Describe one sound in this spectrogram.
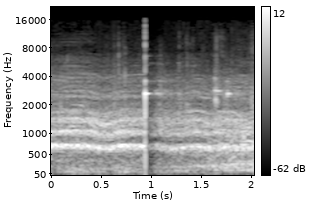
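A metal bat cracks sharply against a baseball.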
